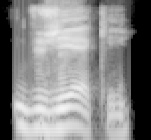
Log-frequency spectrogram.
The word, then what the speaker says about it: dźwięki: dźwięki. Dźwięki. – Dźwięki? – Dźwięki. – Dźwięki. – So a right. W in Polish is a V. – Okay. – Or pronounced as a V. So dźwięki.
